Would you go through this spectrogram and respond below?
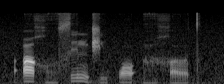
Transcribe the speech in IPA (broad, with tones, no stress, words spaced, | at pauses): ʔɑ˦χɔ̤˩ si˥nd͡ʒi˩pɔ˨ ʔɑ̤˩χʌ˩d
